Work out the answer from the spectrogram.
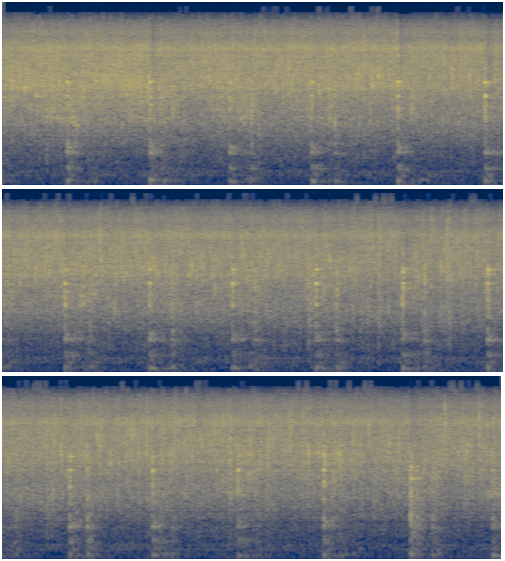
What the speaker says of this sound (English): we're going to go back to basting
